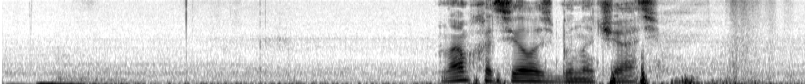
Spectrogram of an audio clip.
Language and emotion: Russian, neutral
